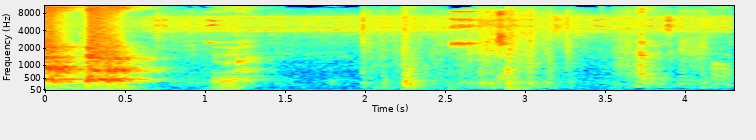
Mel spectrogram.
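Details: Miles, a pet golden retriever, confronted by a walking Star Wars Lego AT-AT toy, lets out one loud, harmonic bark at the start, followed by quieter rustling and faint clicks.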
